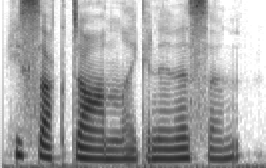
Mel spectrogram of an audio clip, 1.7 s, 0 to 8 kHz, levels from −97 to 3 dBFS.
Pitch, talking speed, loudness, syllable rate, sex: 180 Hz, 215 wpm, -17 LUFS, 6.2 syllables/s, female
